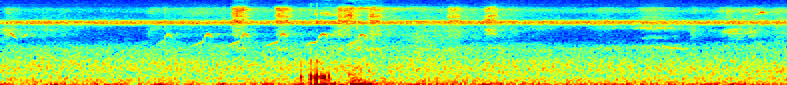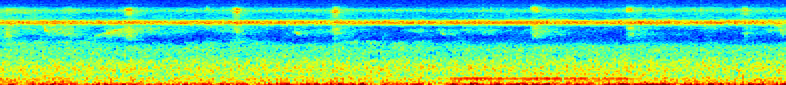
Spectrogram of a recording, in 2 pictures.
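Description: Faint, steady, high-pitched chirring of insects, with a low hum underneath.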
